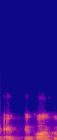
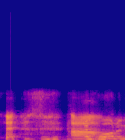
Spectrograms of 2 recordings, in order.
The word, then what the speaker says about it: Ekwonu: said, the guy at NC State, I can't pronounce his name ever, Iguaku, whatever you said. Sorry. Ekwonu, yeah. Yeah, Ekwonu, whatever the fuck.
